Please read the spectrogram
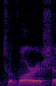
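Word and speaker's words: Tovarish (товарищ): Tovarish has a accent on the second syllable, where Domovich has the accent mostly on the last syllable.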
